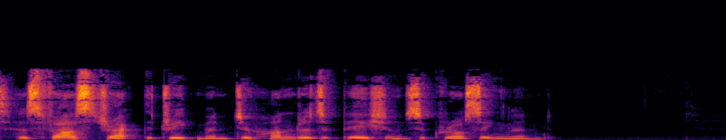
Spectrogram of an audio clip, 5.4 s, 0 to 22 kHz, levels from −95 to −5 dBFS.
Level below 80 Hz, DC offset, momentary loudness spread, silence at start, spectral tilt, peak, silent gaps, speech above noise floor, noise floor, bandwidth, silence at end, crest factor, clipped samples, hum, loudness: -86 dBFS; under 0.1%; 16 LU; 0 s; 0 dB/octave; -6 dBFS; none; 53 dB; -83 dBFS; 11.5 kHz; 1.4 s; 26 dB; under 0.1%; none; -27 LUFS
